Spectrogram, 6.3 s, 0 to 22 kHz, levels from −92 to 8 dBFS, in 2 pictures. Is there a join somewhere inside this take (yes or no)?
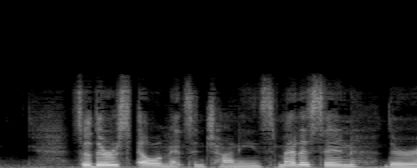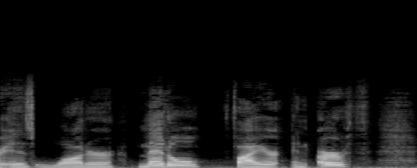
yes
